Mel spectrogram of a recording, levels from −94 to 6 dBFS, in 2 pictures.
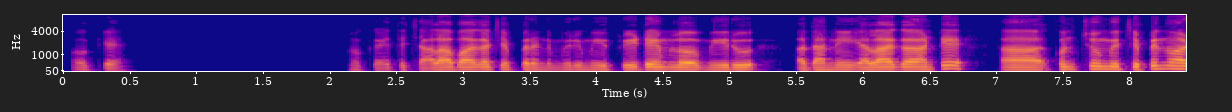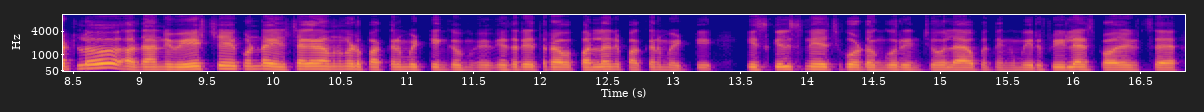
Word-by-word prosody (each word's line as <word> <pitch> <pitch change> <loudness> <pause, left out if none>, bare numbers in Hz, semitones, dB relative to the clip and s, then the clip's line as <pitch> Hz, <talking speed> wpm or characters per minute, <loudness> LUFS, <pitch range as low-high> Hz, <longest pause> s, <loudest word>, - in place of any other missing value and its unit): Okay. 115 -4 -12 1.8
Okay. - - -28
అయితే 115 - -15
చాలా 120 +3 +1
బాగా 140 +1 +3
చెప్పారండి, 120 -2 -4
మీరు 120 +1 -9
మీ 125 - -7
ఫ్రీ 130 - -1
టైమ్‌లో 140 -2 +4 0.2
మీరు 130 0 0 0.4
ఆహ్, 120 - -2
దాన్ని 125 +1 -2 0.2
ఎలాగా 145 +2 +5
అంటే, 140 +7 -2 0.4
ఆహ్, 135 -1 +3
కొంచెం 150 +3 -1
మీరు 155 -1 +1
చెప్పిన 180 +5 +1
వాటిలో 190 +5 +3 0.3
ఆహ్, - - +1
దాన్ని 145 0 +1
వేస్ట్ 160 +2 +4
చేయకుండా, 170 -1 +1
ఇన్‌స్టాగ్రామును 160 +1 +2
గూడా 150 -2 +1
పక్కన 145 +1 -4
బెట్టింక 140 -1 -5
హ్మ్, 130 - -14
వే 130 - -7 0.2
ఇతరితరా 140 0 -1 0.2
పనులన్నీ 150 +2 0
పక్కన 135 +2 -7
బెట్టి, 125 +2 -9 0.3
ఈ - - +2
స్కిల్స్ 150 +2 0
నేర్చుకోటం 145 -2 0
గురించో, 130 0 -5
లేకపోతింక 130 0 -3
మీరు 125 -2 -4
ఫ్రీలాన్స్ 140 +1 +1
ప్రాజెక్ట్సా 130 0 0
140 Hz, 150 wpm, -24 LUFS, 130-150 Hz, 1.8 s, ఎలాగా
